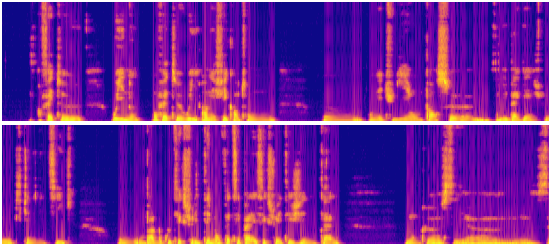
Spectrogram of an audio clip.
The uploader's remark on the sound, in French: la qualité du son n’est peut-être pas optimale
